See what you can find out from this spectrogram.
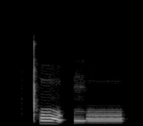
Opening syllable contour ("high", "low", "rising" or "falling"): falling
